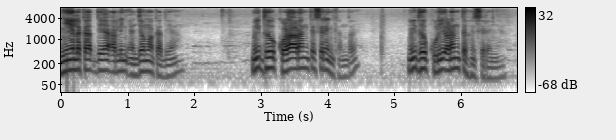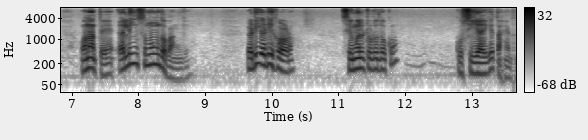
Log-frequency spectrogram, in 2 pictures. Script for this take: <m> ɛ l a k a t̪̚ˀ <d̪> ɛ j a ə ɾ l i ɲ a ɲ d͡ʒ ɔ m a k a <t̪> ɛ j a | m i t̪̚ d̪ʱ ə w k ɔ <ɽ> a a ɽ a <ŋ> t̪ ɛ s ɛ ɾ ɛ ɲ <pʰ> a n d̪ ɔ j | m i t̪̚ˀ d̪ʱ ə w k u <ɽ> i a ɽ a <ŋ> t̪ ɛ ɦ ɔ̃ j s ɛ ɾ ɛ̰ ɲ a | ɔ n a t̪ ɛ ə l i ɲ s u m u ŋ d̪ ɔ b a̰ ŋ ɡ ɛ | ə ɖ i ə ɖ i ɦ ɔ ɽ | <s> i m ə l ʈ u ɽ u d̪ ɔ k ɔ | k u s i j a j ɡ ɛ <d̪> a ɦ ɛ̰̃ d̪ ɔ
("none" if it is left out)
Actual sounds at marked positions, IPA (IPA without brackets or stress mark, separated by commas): ɲ, d̪, d̪, ɽ, ŋ, kʰ, ɽ, ŋ, s, t̪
